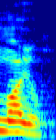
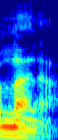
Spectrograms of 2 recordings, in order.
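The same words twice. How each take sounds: First: Slipping back into Mashhadi "مایو" at the door; Mashhadi accent. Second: Said in the usual way. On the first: Retold or imitated. Suitor failing the accent test at the door, Mashhadi accent. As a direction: answer "مایو" in Mashhadi, short falling, instead of "منم". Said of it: "گفتن که گفت". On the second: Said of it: "گفت کیه، گفت مثلاً منم".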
